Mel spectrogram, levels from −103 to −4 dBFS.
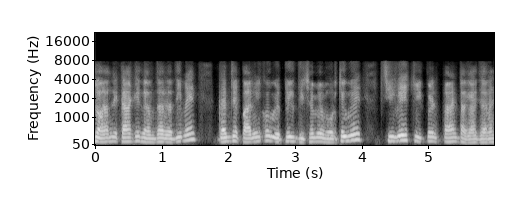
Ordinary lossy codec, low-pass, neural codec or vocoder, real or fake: none; none; codec, 16 kHz, 1 kbps, FreqCodec, smaller model; fake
